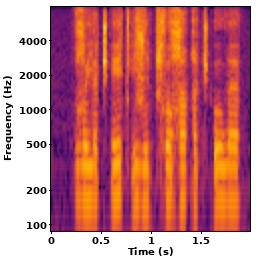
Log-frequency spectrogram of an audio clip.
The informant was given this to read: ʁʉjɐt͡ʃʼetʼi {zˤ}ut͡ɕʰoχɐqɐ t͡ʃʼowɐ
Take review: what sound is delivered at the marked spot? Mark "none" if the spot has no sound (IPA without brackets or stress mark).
z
